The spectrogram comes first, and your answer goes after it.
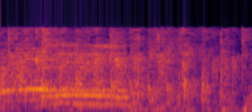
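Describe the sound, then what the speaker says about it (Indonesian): A group applauds Bu Sulma after she presents her vision and mission at a school session. Scattered hand claps come in quick, uneven bursts, with a brief voice-like tone near the start, then the clapping fades toward the end. "Ya, tepuk tangan untuk Bu Sulma."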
